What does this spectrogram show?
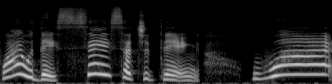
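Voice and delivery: fake shock, high and slow, long drawn-out "what". Reacting to a critic's harsh comment about a woman, pretend shock voice. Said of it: "That's my pretend shock voice".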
